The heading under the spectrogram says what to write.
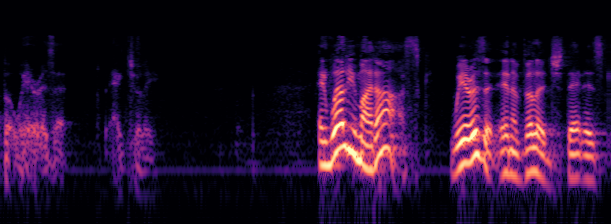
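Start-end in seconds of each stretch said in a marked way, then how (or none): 0.0-1.6 a hushed, doubting aside; whispered doubt. Acted. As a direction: whisper it skeptically. Gideon's doubting question.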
